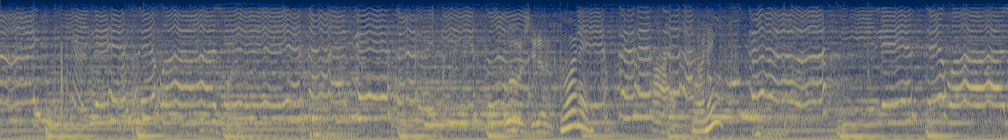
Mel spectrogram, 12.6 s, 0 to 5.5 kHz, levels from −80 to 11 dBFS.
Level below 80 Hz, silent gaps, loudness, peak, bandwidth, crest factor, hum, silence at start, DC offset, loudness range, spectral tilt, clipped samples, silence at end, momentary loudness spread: -24 dBFS; none; -14 LUFS; 0 dBFS; 5.2 kHz; 14 dB; none; 0 s; 6%; 2 LU; -9.5 dB/octave; under 0.1%; 0 s; 5 LU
